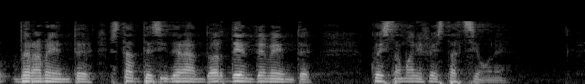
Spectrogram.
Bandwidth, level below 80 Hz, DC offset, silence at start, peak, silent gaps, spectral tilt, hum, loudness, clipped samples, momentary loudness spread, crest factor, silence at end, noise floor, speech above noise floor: 8 kHz; -44 dBFS; under 0.1%; 0 s; -6 dBFS; none; -5.5 dB/octave; none; -25 LUFS; under 0.1%; 9 LU; 20 dB; 0.8 s; -63 dBFS; 38 dB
